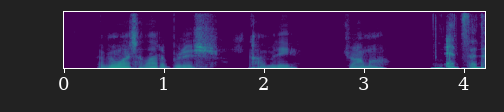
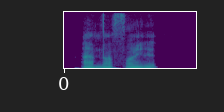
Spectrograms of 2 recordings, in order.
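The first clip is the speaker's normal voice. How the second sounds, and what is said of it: Fake British accent. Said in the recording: “I was kind of speaking in a really fake British accent.”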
